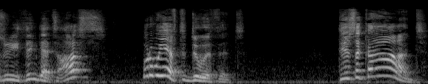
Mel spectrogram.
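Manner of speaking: very high, loud incredulous shout; Abraham shouting in disbelief at the guests; exasperated Abraham. Retold or imitated. Abraham shouting at guests about the creator. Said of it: "He's like".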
